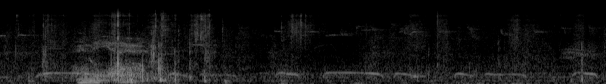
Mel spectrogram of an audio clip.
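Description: Pigeons coo softly in a repeated rhythm with a few small chiffchaff calls nearby, plus brief rustling footsteps on a woodland track in a quiet outdoor setting.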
